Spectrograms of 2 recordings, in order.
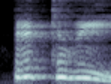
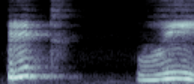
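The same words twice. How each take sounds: First: Said in the usual way. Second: "Prithvi" as "prith", pause, "vi"; syllable by syllable. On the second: Shown as a demonstration. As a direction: split "Prithvi" in two. Teacher sounds out, then blends. ("पृथ्वी" को तोड़कर पढ़ना)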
